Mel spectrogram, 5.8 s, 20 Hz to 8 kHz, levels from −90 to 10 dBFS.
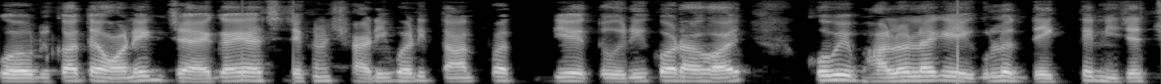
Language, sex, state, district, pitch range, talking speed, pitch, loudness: Bengali, male, West Bengal, Kolkata, 130-150 Hz, 205 wpm, 140 Hz, -14 LUFS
